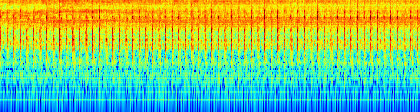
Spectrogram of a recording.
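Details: Diesel engine at idle: a sharp, steady, metallic knock at a fast, even beat, standing clearly above the engine noise. Engine knock, cause unknown.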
